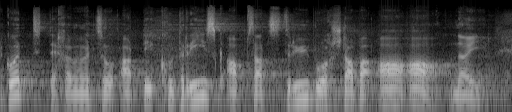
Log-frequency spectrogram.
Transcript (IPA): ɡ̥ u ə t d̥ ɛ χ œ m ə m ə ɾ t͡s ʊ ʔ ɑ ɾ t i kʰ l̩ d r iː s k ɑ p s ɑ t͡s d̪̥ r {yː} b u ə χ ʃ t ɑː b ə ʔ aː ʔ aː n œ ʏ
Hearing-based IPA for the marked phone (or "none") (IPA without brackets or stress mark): yː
